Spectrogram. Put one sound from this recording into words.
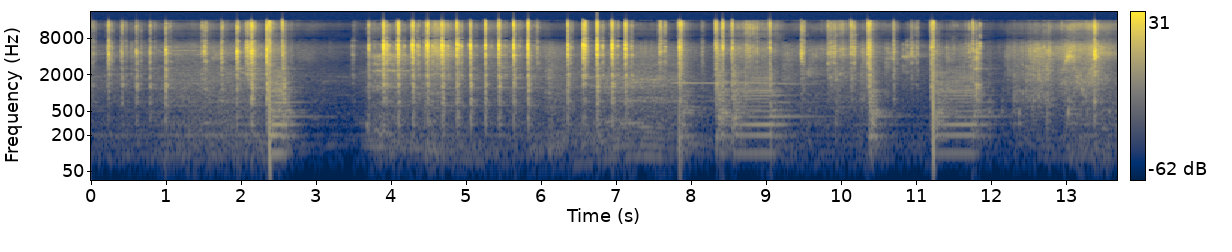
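A metal tool clicks and taps against a motorbike's brake parts.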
